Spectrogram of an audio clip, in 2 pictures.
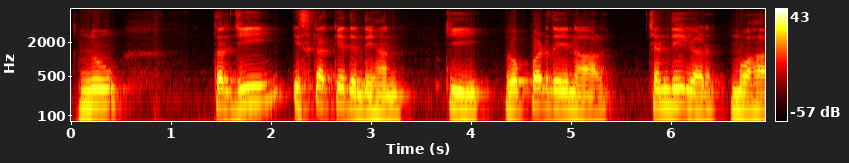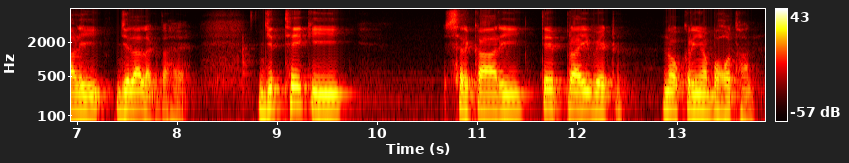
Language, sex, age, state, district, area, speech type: Punjabi, male, 30-45, Punjab, Rupnagar, rural, spontaneous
